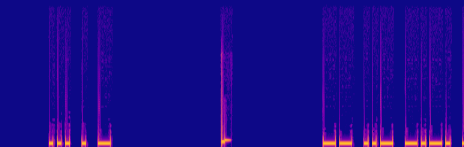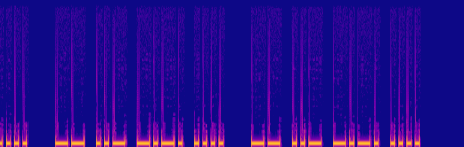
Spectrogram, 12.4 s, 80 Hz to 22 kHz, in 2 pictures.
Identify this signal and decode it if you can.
Morse code, heard as a keyed tone, about 22 wpm, 700 Hz. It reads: SET MUCH MUCH MUCH
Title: Top 200 Words Repeated 22wpm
